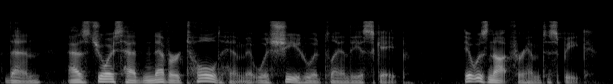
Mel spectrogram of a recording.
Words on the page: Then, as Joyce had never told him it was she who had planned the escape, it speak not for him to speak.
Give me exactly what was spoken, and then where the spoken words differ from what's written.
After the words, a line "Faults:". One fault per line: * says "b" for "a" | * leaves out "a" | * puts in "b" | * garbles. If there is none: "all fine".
Then, as Joyce had never told him it was she who had planned the escape, it was not for him to speak.
Faults:
* says "was" for "speak"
